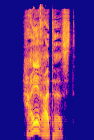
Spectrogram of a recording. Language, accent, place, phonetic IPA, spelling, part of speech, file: German, Germany, Berlin, [ˈhaɪ̯ʁaːtəst], heiratest, verb, De-heiratest.ogg
- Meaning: inflection of heiraten: 1. second-person singular present 2. second-person singular subjunctive I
